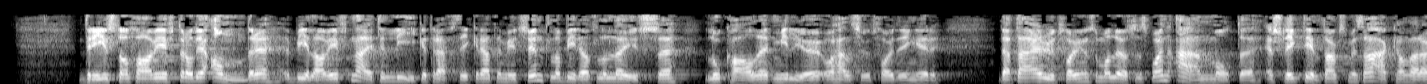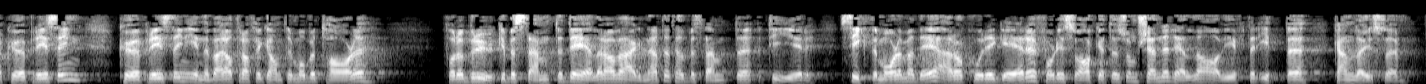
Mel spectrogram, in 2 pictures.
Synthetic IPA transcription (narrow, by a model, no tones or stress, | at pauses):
d̪ɾiːʋst̪ɔfɑːʋjɪft̪əɾɔd̪ɪʔɑnd̪ɾəbiːləɑːʋjɪft̪ənəæɾɪkːəliːkət̪ʰɾɛfsɪkːəɾheːt̪ɛmʏt̪sʏnt̪ʰlɔbiːd̪ɾɑt̪ʰɪlɔlœʏsəlʊkʰɑːləmɪljøːʔɔɦɛlsəʉːt̪fɔɾd̪ɾɪŋəɾ | d̪ɛt̪ːəæɾnʉːt̪fɔɾd̪ɾɪŋsɔmːɔløːsəspʰɔɛnæːənmoːt̪əɛt̪ʂɭiːk̚t̪ʰːɪlt̪ɑːksɔmjæsɑːækʰɑnʋæːɾəkʰøːpʰɾiːsɪŋkʰøːpʰɾiːsɪŋɪnːəbæːɾɑt̪ʰːɾɑfɪkɑnt̪əɾmɔbət̪ʰɑːlə | fɔɾɔbɾʉːkəbəst̪ɛmt̪əd̪eːləɾɑʋæːɡnɛːt̪ət̪ʰɪlbəst̪ɛmt̪ət̪ʰiːəɾ | sɪkt̪əmoːləmɛd̪ɛæɾɔkʰʊɾɪɡeːɾəfɔɖɪsʋɑːkeːt̪əʂɔmʂɛnəɾɛlːəɑːʋjɪft̪əɾɪt̪ːəkʰɑnlœʏsə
